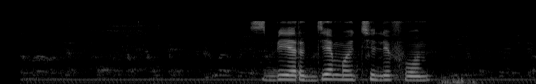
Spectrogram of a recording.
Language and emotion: Russian, neutral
